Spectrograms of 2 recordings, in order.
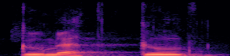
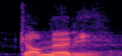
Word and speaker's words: Galmetti: Nathan, I always pronounce his his last name is wrong. Goulet, correct? Galmetti, thank you.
